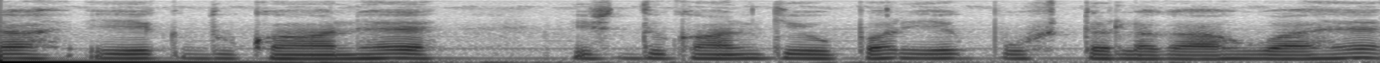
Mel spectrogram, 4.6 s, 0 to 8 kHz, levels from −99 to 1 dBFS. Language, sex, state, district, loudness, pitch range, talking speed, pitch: Hindi, male, Jharkhand, Deoghar, -23 LUFS, 145-155 Hz, 155 wpm, 150 Hz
